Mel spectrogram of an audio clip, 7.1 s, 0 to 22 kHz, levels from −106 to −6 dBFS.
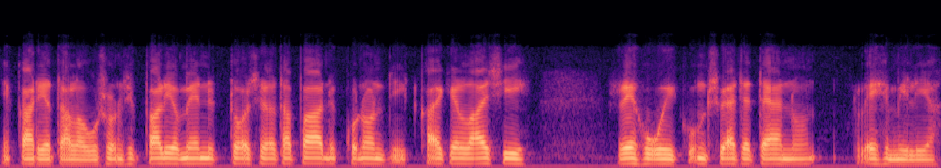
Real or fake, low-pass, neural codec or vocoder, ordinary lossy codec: real; 7.2 kHz; none; Opus, 16 kbps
